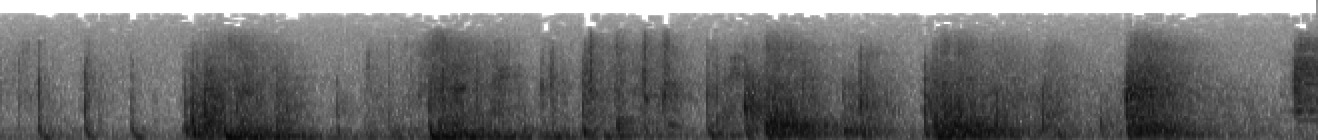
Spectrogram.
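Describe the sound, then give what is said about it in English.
Police officers force open the door of a residence: a series of about five loud, heavy thuds and crashing blows at uneven intervals, with a few light knocks before the first hit. “All right, let's go. Hit the door.”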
